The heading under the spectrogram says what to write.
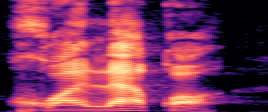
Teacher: خلقا دیگه لام رو غلیظ تلفظ نمی کنیم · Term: ترقیق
